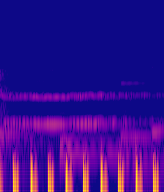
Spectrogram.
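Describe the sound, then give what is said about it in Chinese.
A racing heartbeat: a rapid, steady run of about ten deep, soft thumps at an even pace, over a sustained low hum. “怎么开始对我心跳加速了？”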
